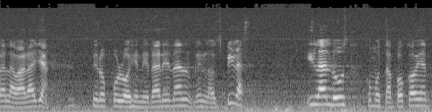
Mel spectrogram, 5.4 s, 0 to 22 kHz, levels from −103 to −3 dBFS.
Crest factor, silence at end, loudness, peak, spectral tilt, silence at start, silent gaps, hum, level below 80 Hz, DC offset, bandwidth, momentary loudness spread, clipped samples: 24 dB; 0 s; -26 LUFS; -2 dBFS; -4.5 dB/octave; 0 s; none; none; -46 dBFS; 0.7%; 19 kHz; 20 LU; under 0.1%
